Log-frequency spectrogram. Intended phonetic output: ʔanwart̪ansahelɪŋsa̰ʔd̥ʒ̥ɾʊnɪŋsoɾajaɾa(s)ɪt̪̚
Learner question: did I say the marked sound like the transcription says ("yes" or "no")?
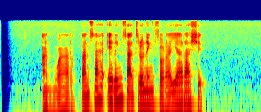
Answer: no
